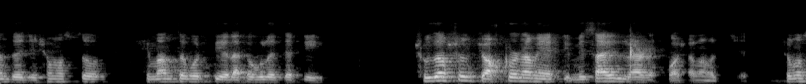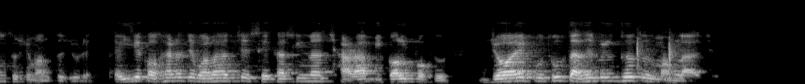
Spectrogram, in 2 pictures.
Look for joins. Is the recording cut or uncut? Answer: cut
